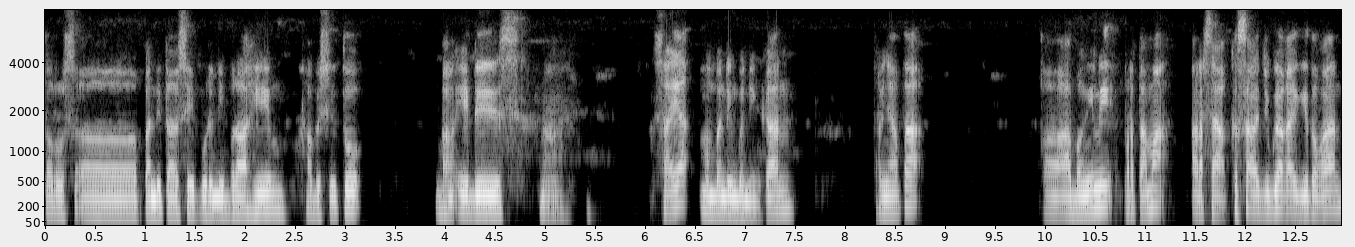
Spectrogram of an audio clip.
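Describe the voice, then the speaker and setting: A man with a Kalimantan accent speaks at a fairly slow pace with long, frequent pauses. His pitch is fairly high, his intonation fairly even, and the sound is dry and close with no echo. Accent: Kalimantan Indonesian. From Kalimantan, Indonesia. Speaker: caller. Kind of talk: live call-in discussion.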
